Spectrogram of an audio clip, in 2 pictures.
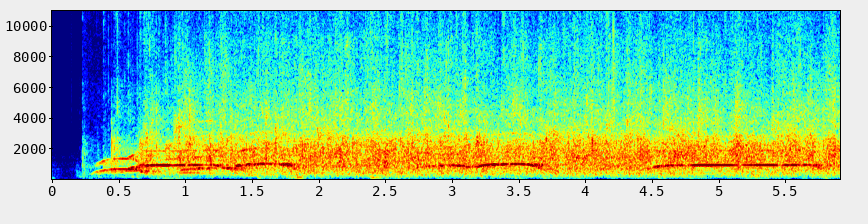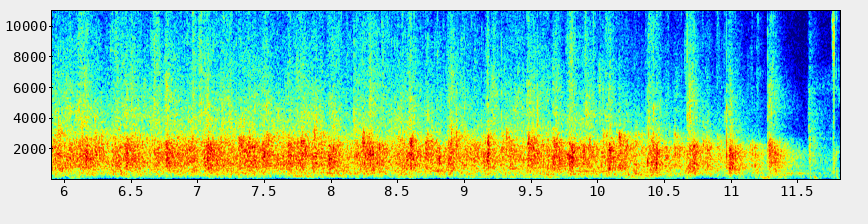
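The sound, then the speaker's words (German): Sustained applause from a sizeable audience welcoming speakers introduced for a talk, a dense, steady clatter of many hands clapping for about twelve seconds, with a few faint whistles or cheers rising briefly above it. “Danke für die freundliche Begrüßung und den Applaus und schön, dass ihr da seid.”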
